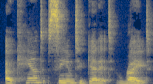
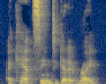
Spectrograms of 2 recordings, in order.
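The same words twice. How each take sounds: First: The final t sounds are fully released. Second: The final t sounds are stopped without release.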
